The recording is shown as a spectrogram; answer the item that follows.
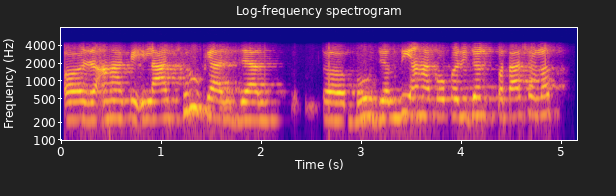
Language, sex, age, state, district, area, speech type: Maithili, female, 18-30, Bihar, Darbhanga, rural, conversation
